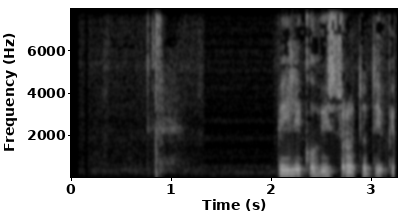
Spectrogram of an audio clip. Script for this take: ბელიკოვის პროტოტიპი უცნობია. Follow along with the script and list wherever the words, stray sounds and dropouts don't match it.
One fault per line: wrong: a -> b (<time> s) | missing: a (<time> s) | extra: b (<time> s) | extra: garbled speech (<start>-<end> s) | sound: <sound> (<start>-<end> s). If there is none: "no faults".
no faults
